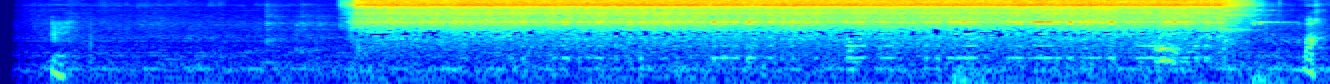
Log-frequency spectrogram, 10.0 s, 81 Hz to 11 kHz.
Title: Detailed display of dental handpiece operation 3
